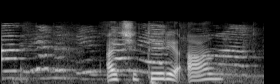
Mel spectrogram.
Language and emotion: Russian, neutral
